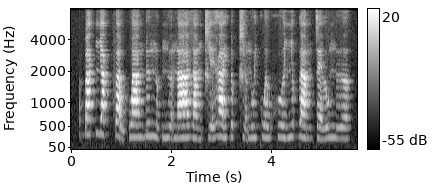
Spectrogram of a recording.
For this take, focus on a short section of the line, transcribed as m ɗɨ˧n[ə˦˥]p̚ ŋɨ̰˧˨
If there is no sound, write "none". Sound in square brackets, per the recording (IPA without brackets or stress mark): ə˨˩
